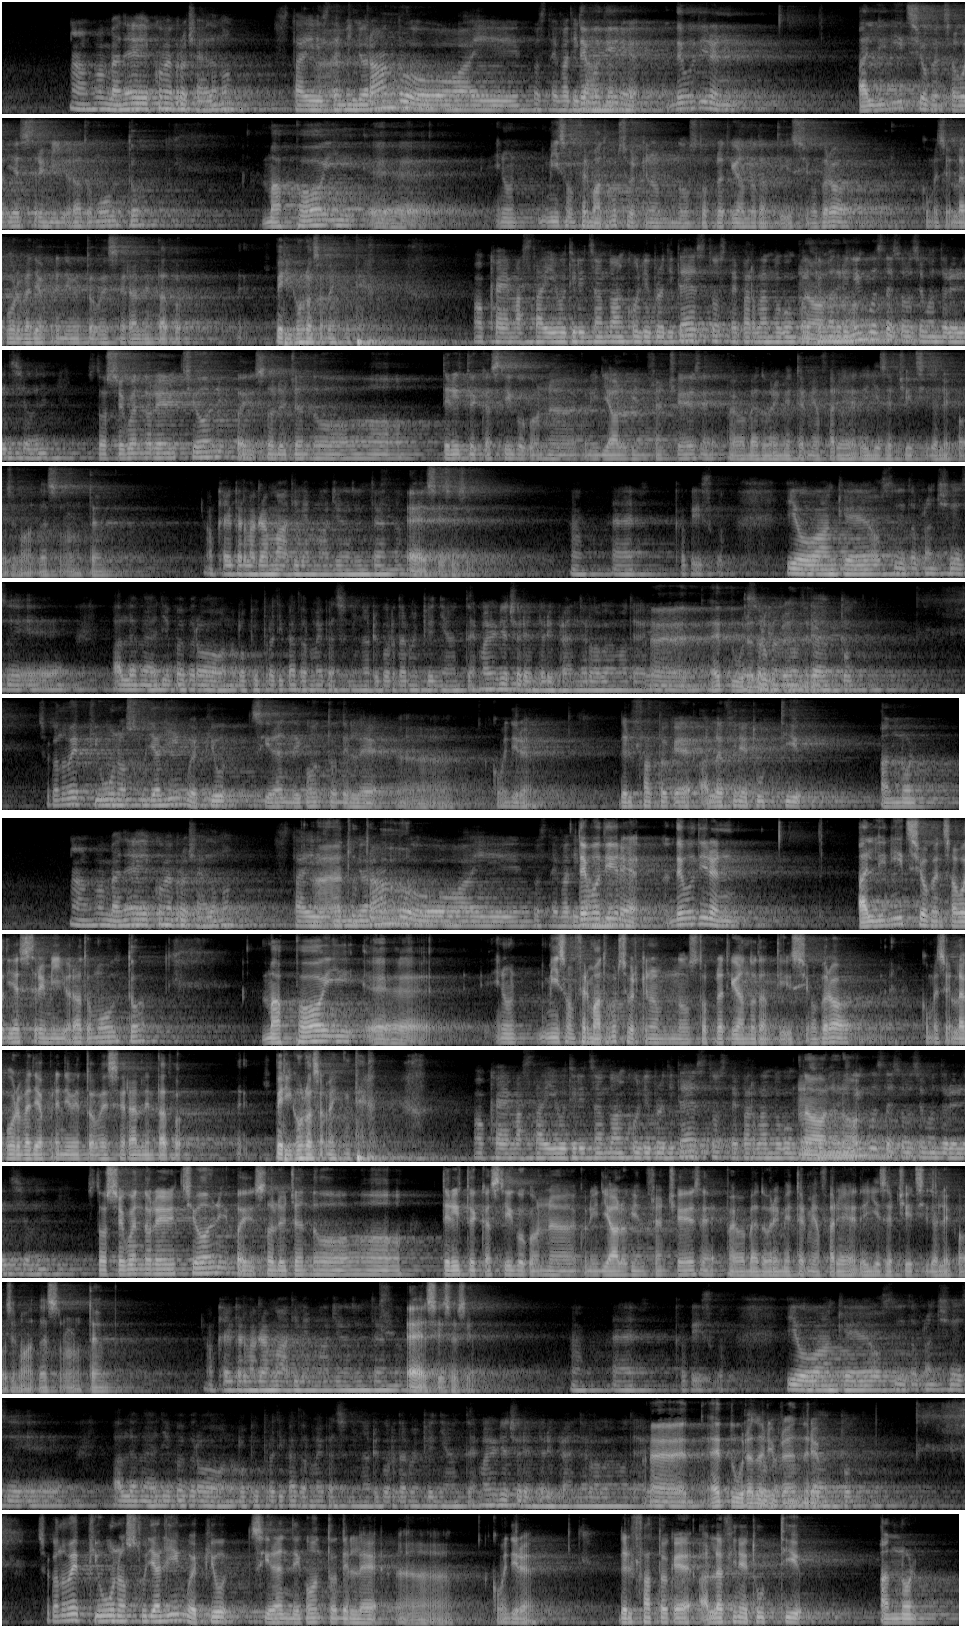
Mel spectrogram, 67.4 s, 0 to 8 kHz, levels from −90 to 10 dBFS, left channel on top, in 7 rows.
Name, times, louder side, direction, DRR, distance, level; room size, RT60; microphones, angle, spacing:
voice 1, 0.7-2.3 2.8-6.2 24.0-29.4 40.5-42.6 44.2-44.9 45.3-48.8 49.3-55.3 55.5-56.7 58.8-58.9, equal, 15° left, 7 dB, 0.6 m, -30 dB
voice 2, 3.1-3.4 3.7-4.1 5.7-7.4 8.6-11.1 11.3-11.6 12.2-13.9 14.5-21.1 22.0-23.0 23.3-23.5 27.2-27.9 29.8-32.9 33.3-39.6 42.6-43.2 54.6-56.3 57.6-57.9 58.2-62.3 62.7-63.1 64.0-65.8 66.6-66.9, right 6 dB, 45° right, 11 dB, 0.4 m, -28 dB
18.0 x 16.5 x 3.7 m, 2.9 s
head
